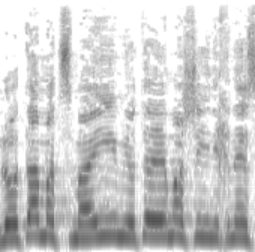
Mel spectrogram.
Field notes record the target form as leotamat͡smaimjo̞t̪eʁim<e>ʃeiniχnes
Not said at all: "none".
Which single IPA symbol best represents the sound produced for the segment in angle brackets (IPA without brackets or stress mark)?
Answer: a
